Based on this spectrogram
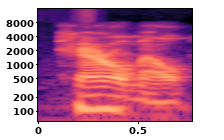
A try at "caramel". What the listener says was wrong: Caramel. It's not caramel. There's no extra A in there. It's like Caramel. No, it's caramel.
